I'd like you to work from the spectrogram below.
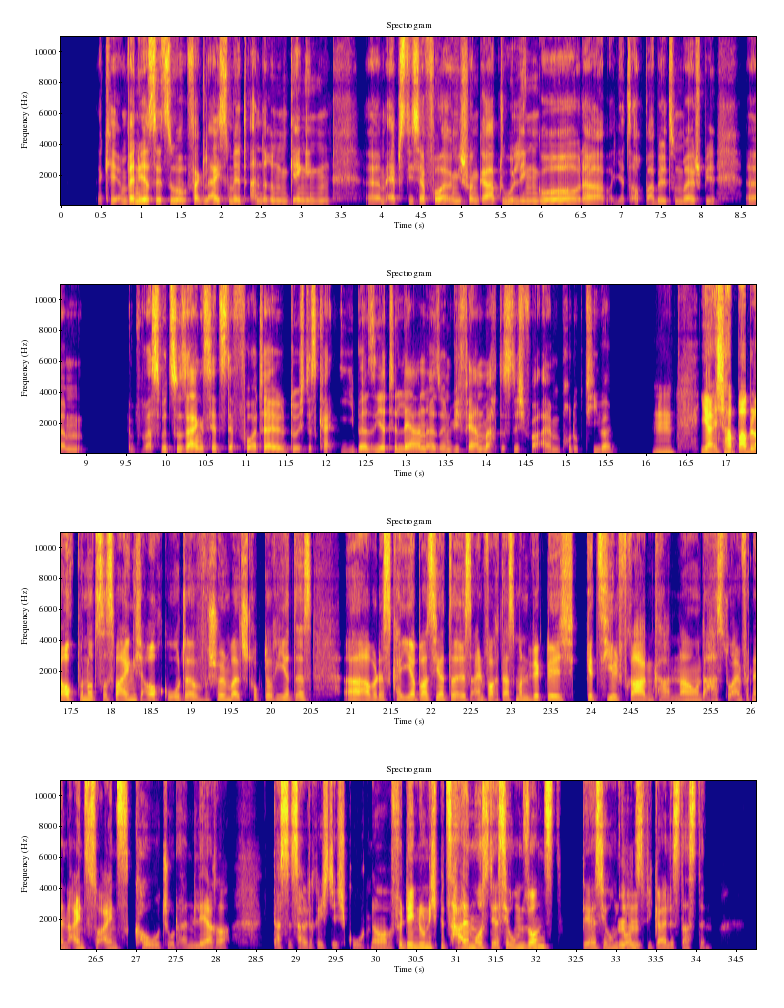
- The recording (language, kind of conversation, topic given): German, podcast, Welche Apps machen dich im Alltag wirklich produktiv?
- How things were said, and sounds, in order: stressed: "bezahlen"; stressed: "umsonst"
